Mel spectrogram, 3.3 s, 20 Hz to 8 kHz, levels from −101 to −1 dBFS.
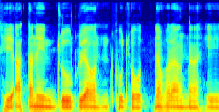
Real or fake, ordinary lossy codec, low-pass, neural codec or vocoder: real; none; 7.2 kHz; none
